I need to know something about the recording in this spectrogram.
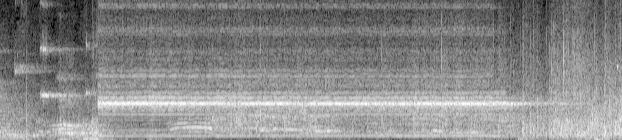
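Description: A referee blows a long, steady whistle.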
